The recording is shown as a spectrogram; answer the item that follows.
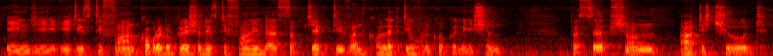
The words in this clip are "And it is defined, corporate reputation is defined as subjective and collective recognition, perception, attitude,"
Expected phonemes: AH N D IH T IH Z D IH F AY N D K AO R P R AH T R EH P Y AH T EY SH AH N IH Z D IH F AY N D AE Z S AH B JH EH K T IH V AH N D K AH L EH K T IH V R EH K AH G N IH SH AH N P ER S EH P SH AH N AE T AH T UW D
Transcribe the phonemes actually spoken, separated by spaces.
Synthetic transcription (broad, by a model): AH N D IH T IH Z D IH F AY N K AO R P R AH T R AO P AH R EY SH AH N IH Z D IH F AY N D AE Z S AH B JH EH K T IH V AH N D K AH L EH K T IH V R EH K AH G N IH SH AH N P ER S EH P SH AH N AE T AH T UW D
